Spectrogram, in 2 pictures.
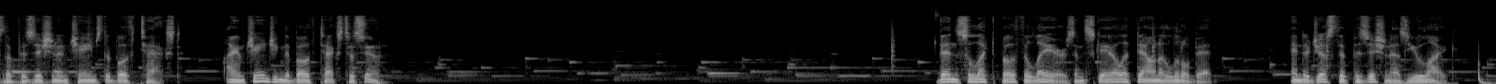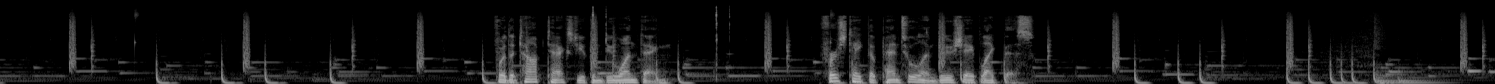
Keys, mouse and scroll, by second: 2.6-6.1 typing, 4.5 click, 7.1 click, 8.1 ctrl+click, 9.0-9.6 click, 10.0 s, 10.9-12.8 drag, 21.6 space, 21.7-22.3 click, 22.1 space, 23.1 click, 27.8 ctrl+z, 28.8 shift+click, 29.6 click.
